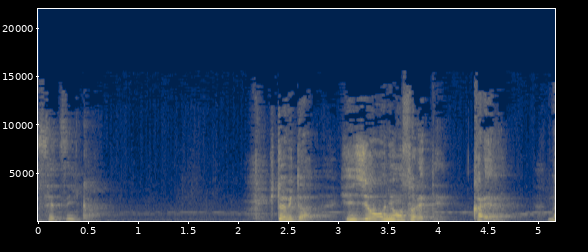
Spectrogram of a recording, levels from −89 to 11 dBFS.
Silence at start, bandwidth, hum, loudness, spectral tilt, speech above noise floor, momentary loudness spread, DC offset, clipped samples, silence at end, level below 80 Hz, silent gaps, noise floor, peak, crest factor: 0 s; 15.5 kHz; none; -23 LUFS; -3.5 dB/octave; 33 dB; 20 LU; under 0.1%; under 0.1%; 0 s; -60 dBFS; none; -55 dBFS; -4 dBFS; 20 dB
